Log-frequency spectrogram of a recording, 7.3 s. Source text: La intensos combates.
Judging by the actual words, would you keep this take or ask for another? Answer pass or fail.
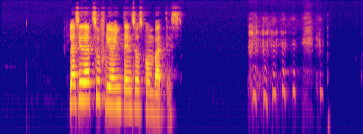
fail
